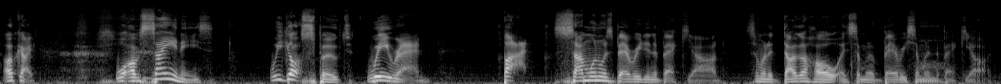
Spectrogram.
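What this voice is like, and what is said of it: Put-on British accent. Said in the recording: “I'm in character. I have to stay in this accent. ... everyone should be British ... You're going to learn an accent and it's going to be a British one. ... This is holdover from my last play, which also required me to be British.”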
